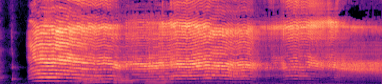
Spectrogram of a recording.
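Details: Baby boy crying after his first vaccination: loud, sustained infant crying with rising and falling wails, a pain cry after the injection.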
